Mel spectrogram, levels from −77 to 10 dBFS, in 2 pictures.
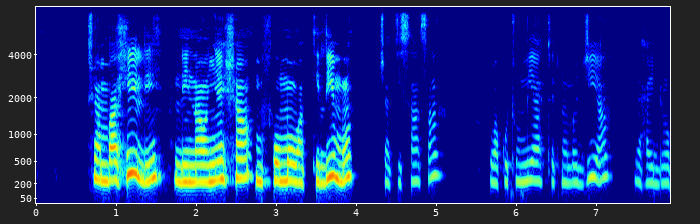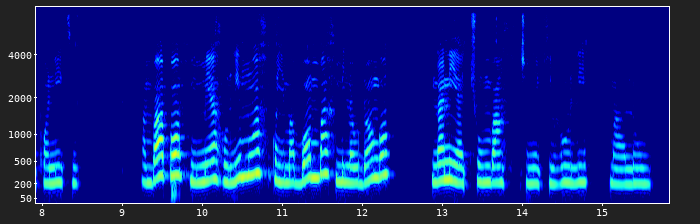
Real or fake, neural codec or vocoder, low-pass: real; none; 7.2 kHz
